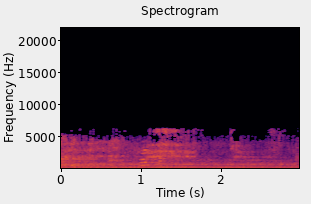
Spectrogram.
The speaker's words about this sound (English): Well, it's not a squirrel today. It's a truck that is cleaning the biffies.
